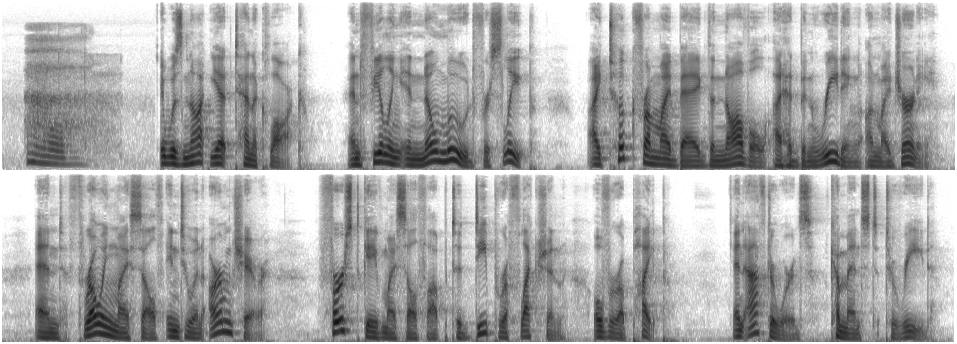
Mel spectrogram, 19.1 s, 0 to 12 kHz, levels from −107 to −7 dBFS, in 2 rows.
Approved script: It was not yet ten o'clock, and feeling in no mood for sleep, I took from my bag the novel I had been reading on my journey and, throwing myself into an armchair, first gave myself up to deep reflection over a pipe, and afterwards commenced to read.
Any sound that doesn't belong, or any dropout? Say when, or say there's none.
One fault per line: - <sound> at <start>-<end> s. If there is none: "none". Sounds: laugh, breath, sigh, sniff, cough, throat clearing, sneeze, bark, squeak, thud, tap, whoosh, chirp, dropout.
- sigh at 0.2-1.2 s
